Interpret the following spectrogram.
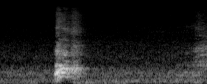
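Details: A Rottweiler barks back angrily at its owner after being scolded for biting another pet on the ear; one short, loud bark, with quiet background hum and a woman's scolding voice.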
